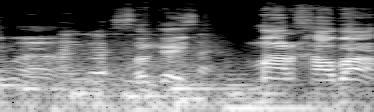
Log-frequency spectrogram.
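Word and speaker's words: مرحبا: hello would be "Marhaba" With an accent on the last letter and "How are you?"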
